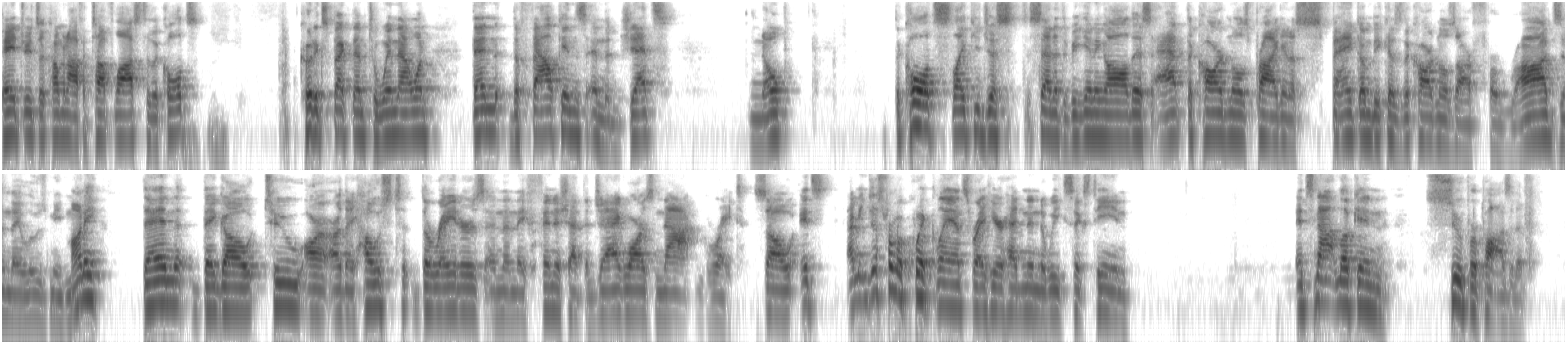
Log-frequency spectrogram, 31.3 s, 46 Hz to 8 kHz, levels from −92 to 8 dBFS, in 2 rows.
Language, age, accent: English, 30-49, American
